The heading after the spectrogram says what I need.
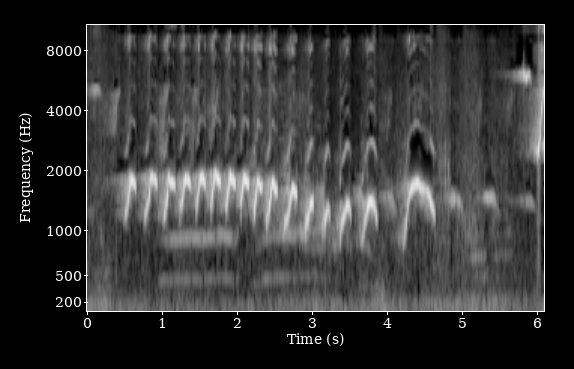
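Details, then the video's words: White-rumped shama lure song for setting off other shamas: about fifteen rising, slurred whistled notes in quick succession, slowing into one longer arched whistle and a final high note. "Pancingan 100%Ampuh Murai Batu Gacor"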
